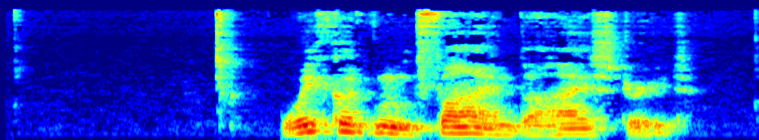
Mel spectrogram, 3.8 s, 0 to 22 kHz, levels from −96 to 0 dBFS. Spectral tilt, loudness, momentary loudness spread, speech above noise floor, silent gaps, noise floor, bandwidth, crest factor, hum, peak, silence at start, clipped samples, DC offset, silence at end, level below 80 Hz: -6 dB/octave; -20 LUFS; 11 LU; 55 dB; none; -74 dBFS; 17 kHz; 18 dB; none; -2 dBFS; 1.1 s; under 0.1%; under 0.1%; 0.35 s; -60 dBFS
